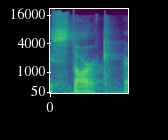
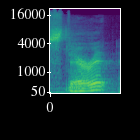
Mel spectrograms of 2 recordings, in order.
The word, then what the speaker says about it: Starrett: It sounds like they say Stark every time they say his name, but it's Starrett.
